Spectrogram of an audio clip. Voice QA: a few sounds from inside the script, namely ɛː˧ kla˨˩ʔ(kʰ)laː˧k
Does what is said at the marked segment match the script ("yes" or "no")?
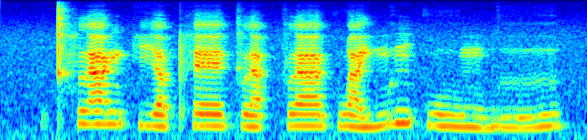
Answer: no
